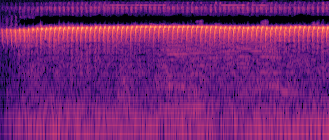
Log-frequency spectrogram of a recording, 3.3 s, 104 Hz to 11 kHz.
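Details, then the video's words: Young canaries' training lure of the rough ngeriwik song: a canary's fast metallic rattle that swells in within a moment and then holds a flat high pitch with dense, regular pulses. "kenari ngeriwik kasar 100% RESPON❗Suara Pancingan KENARI PaUd Cepat BeLajar BUNYI NgeriwiK"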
